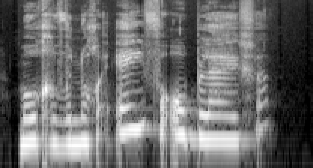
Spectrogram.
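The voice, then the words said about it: Sweet pleading little voice. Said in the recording (Dutch): “Met haar liefste stemmetje”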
